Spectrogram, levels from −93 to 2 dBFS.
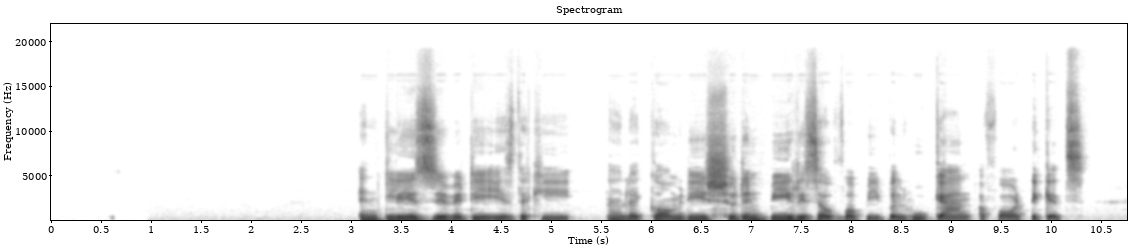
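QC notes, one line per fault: Nothing stood out on listening to the speech.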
